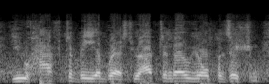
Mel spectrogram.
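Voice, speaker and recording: A man with a British accent at a fairly quick pace, over noticeable background noise. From Russia. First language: Russian. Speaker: former interpreter. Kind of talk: interview. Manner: hesitant, many fillers and repetitions.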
